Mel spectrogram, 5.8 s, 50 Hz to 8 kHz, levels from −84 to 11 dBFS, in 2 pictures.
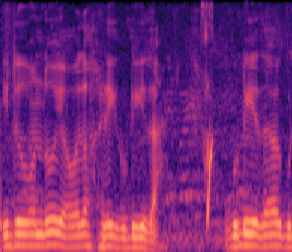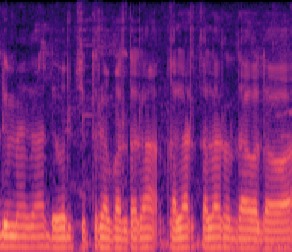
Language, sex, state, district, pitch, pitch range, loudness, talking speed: Kannada, male, Karnataka, Gulbarga, 120 Hz, 110-130 Hz, -14 LUFS, 105 wpm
